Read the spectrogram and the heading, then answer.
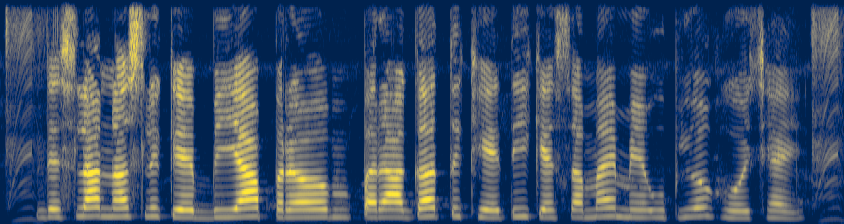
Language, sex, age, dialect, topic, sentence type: Maithili, female, 18-24, Angika, agriculture, statement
